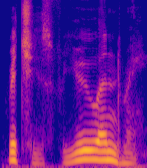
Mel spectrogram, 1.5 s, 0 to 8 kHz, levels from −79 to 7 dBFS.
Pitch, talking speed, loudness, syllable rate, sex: 120 Hz, 205 wpm, -15 LUFS, 4.7 syllables/s, male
